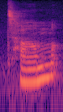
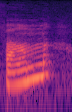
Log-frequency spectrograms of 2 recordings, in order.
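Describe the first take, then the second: First: The word begins with a T sound. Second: The word begins with an F sound. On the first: "or as a T" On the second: "gets mispronounced as an F"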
